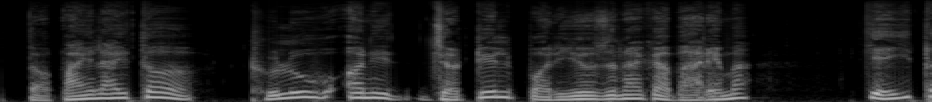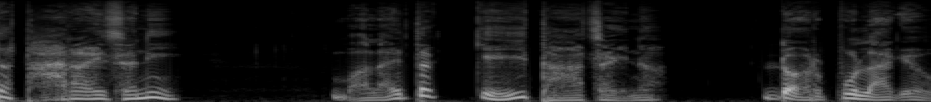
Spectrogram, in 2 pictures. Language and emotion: Nepali, fearful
